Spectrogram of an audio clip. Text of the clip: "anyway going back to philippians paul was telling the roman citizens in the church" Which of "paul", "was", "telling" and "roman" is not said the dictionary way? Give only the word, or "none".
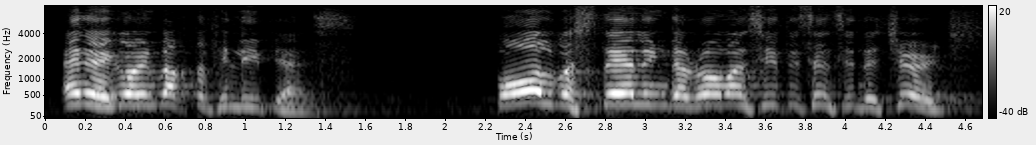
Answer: was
